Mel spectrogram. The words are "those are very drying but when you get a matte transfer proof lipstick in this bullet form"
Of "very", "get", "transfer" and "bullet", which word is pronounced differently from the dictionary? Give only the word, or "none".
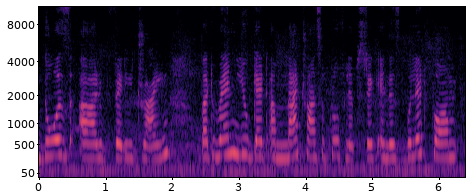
transfer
